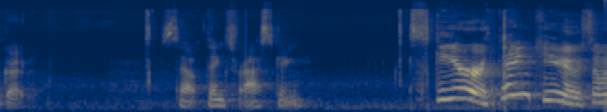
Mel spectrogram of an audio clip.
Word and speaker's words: skyr: So it is skier. I wasn't sure if it was skier or skyer, because being a phonics teacher, I know that Y can either be an I or a long E, a long I or long E.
